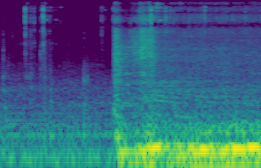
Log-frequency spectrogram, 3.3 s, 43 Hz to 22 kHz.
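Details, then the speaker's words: Chevrolet Monte Carlo V8, which runs well now while its wiring is being finished: a healthy cold start, with a few cranks before it catches quickly and settles into a steady, even low rumble. "But she runs so well now, man. Wow. I love it, y'all."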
